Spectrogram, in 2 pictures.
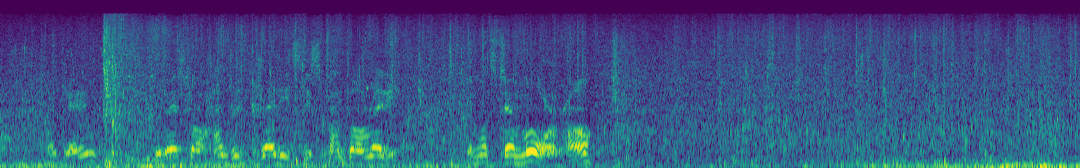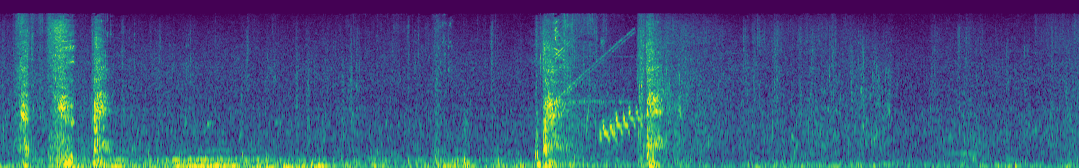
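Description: Water splashes and sloshes as someone wades through it.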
